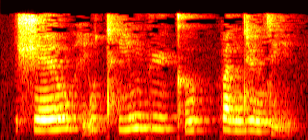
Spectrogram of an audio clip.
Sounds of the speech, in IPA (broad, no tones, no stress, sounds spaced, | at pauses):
ʃ ɛː w h ḭ w tʰ i m b yː kʼ u pː a n d ø n z ḭ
